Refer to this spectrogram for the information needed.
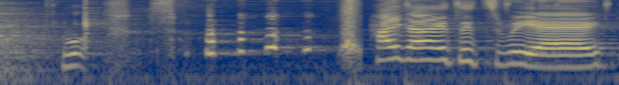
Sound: laughing

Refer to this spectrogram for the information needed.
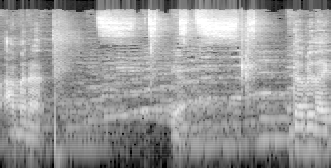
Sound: Trixie clicks fingers and makes percussion noise

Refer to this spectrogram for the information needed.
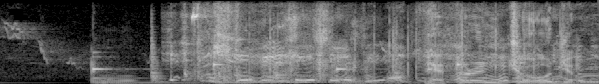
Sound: all giggle

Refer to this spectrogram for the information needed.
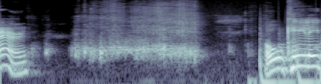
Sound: base scraping

